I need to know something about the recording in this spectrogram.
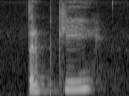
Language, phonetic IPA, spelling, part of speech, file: Czech, [ˈtr̩pkiː], trpký, adjective, Cs-trpký.ogg
- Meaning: acerb (bitter)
